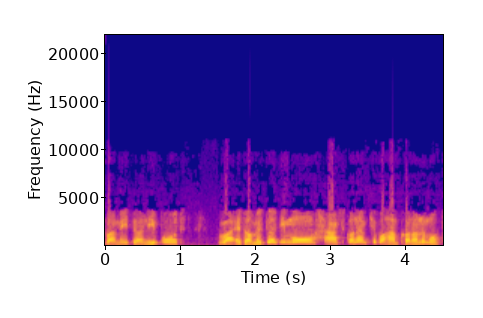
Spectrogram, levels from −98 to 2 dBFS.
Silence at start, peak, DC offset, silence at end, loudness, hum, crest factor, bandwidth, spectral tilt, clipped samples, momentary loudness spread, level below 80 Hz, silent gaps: 0 s; 0 dBFS; under 0.1%; 0.05 s; -13 LUFS; none; 14 dB; 6.6 kHz; -5.5 dB/octave; under 0.1%; 6 LU; -50 dBFS; none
